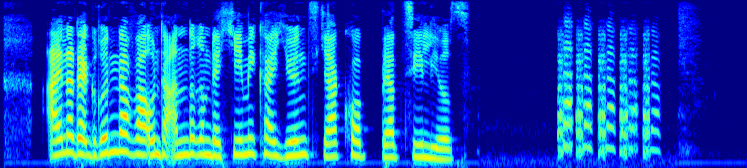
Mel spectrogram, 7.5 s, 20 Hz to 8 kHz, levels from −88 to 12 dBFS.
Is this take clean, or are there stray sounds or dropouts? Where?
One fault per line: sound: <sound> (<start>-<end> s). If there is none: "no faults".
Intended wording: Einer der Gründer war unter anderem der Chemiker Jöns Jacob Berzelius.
sound: laugh (5.6-6.6 s)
